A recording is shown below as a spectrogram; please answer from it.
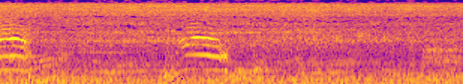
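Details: Three feral cats and a kitten fed in the morning give a short sharp meow, then a longer arched meow about two seconds later, then a faint final mew, all over steady background hiss.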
